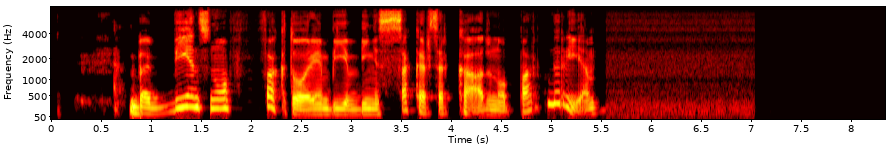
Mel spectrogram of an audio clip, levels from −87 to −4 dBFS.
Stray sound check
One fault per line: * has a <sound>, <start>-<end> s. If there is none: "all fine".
all fine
